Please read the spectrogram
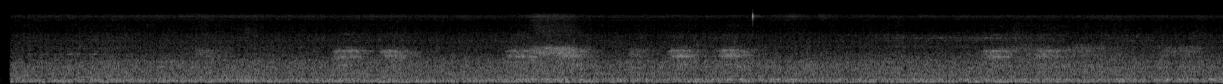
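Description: Bird calls in several short bursts, a few at a time, over a steady background hiss.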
